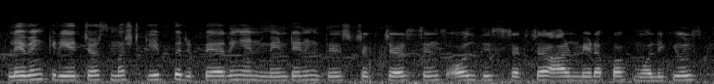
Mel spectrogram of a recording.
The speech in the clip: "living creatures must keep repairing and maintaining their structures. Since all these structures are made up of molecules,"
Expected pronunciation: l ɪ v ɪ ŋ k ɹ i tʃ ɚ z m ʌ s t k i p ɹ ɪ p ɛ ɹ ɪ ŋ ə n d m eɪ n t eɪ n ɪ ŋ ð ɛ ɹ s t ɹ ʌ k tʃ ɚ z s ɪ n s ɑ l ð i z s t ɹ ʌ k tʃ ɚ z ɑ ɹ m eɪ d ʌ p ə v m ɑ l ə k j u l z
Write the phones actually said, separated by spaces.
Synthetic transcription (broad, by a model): l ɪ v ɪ ŋ k ɹ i tʃ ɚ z m ʌ s t k i p ɹ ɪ p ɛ ɹ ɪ ŋ ə n d m eɪ n t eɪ n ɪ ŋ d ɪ s t ɹ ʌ k tʃ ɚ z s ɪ n s ɑ l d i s t ɹ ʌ k tʃ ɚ ɑ ɹ m eɪ d ʌ p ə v m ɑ l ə k j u l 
